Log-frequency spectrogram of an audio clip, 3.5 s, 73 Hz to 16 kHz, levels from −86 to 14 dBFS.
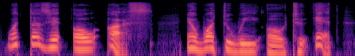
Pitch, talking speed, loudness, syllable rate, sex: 145 Hz, 205 wpm, -20 LUFS, 4.3 syllables/s, male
